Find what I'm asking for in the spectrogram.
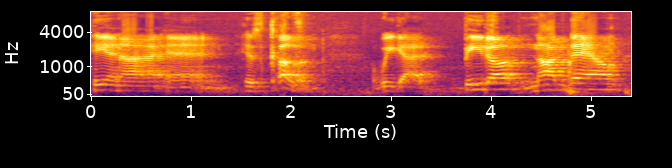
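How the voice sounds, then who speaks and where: Amid noticeable background noise and audible room echo, a man with an American accent talks very slowly at a fairly high pitch with lively intonation. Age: 70s. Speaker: church member speaking at public comment. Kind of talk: public comment at town meeting. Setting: town council meeting. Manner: halting, repeats words.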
